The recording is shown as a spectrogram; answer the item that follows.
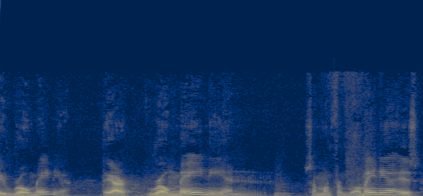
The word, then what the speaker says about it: Romania: is Chilean someone from Romania with an O in English in Spanish is Romania right we say Romania they are Romanian someone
